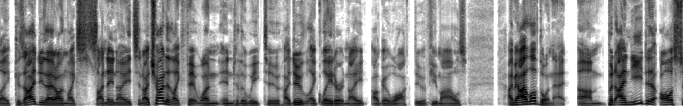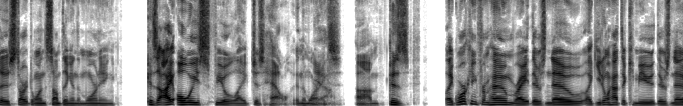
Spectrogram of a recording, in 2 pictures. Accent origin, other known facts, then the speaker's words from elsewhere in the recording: Wheeling, West Virginia, United States; I would never think of because I grew up in Wheeling.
